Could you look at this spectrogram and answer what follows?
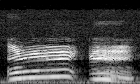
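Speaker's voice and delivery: a sly, pleased little hum; smirking wolf. Acted. Wolf pleased by Little Red's answer, smirking. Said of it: "the wolf smirked".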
